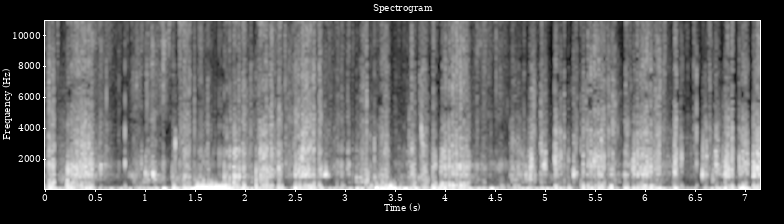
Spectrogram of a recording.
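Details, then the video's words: French Bulldog munching cucumbers at close range; loud, continuous crunching with thick low-end thumps and sharp clicky bites, the rhythm pulsing in rapid bursts across the whole stretch. "The sound of chewing cucumbers"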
